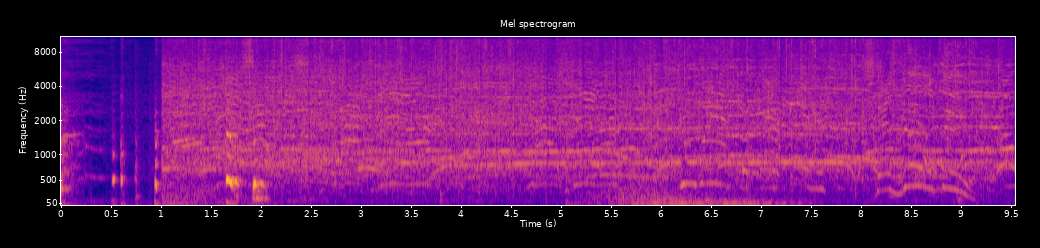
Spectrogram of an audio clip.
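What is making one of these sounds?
A studio audience cheers and applauds loudly.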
